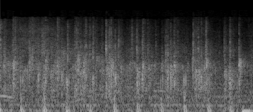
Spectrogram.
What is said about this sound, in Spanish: Gracias por venir. Muchas gracias. Aplausos.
